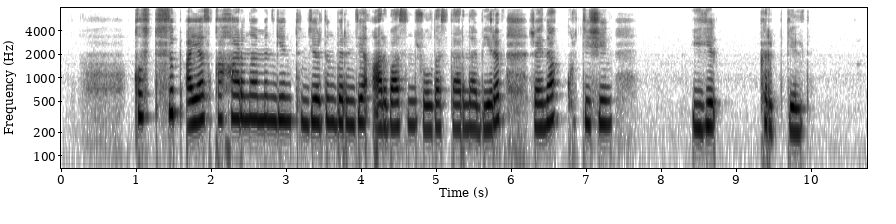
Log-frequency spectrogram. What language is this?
Kazakh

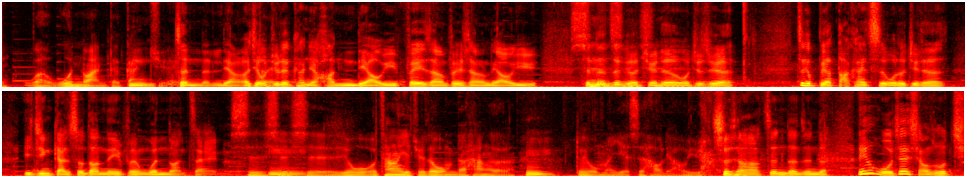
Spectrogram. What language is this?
Chinese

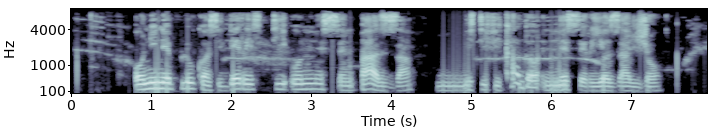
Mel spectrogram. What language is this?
Esperanto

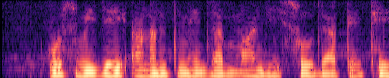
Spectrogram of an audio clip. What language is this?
Hindi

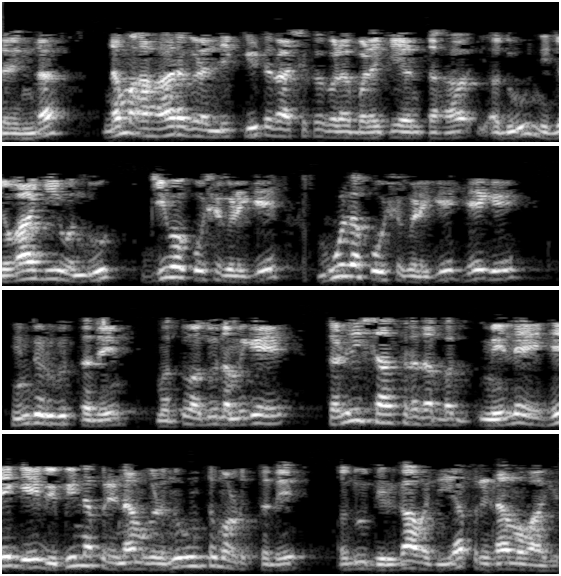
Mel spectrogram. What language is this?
Kannada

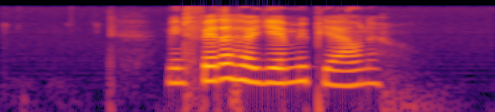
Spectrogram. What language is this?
Danish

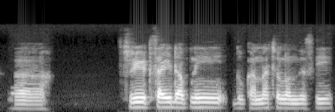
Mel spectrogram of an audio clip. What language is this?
Punjabi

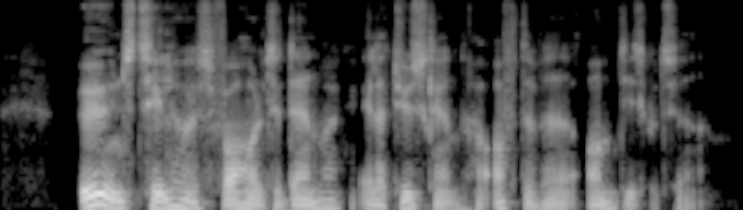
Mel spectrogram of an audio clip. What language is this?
Danish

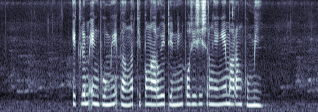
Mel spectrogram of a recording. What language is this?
Javanese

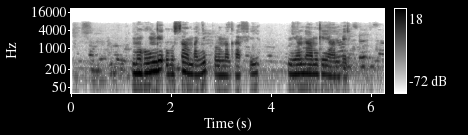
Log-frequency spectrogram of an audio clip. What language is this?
Kinyarwanda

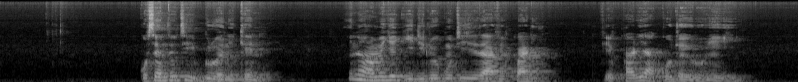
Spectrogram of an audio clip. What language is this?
Yoruba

